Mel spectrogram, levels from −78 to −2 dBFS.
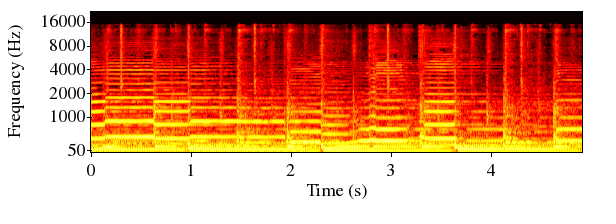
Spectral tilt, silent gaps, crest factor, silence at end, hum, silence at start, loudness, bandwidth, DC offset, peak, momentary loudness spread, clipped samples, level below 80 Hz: -6 dB/octave; none; 14 dB; 0 s; none; 0 s; -14 LUFS; 15.5 kHz; under 0.1%; 0 dBFS; 3 LU; under 0.1%; -22 dBFS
